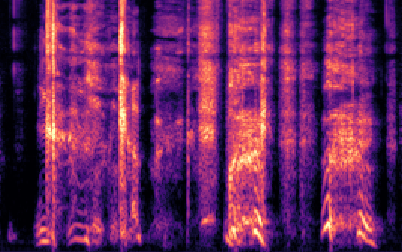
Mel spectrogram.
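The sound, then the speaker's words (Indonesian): A person coughs repeatedly, a series of rough, throaty hacks with voiced, groaning tails, coming in uneven bursts with short pauses between them. “Sambil terbatuk-batuk”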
